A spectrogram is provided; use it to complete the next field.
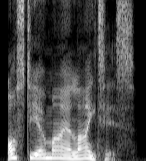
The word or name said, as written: osteomyelitis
